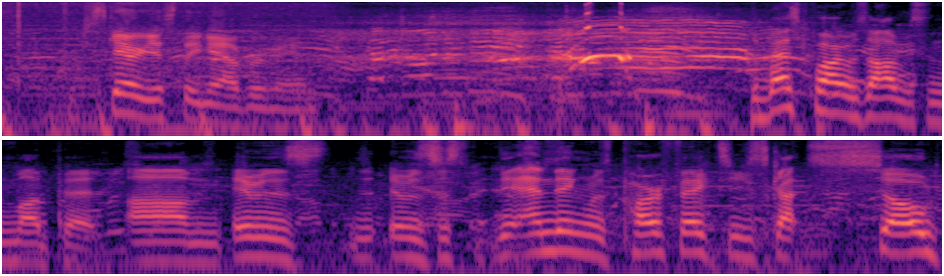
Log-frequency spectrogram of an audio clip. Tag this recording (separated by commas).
Music, Speech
